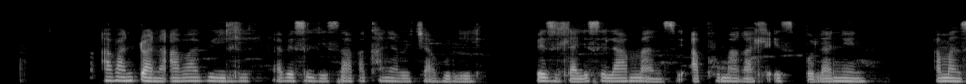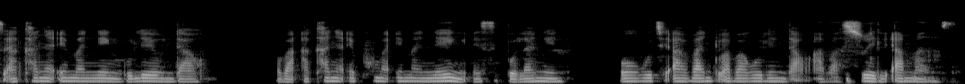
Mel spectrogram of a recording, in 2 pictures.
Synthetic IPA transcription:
aβantʼwana̰ʔaβaβilia̰βesilisa̰βakʰaɲaβɛd̥ʒ̥ʱa̰βulilɛ | βeziɮalisɛlamand͡zʱḭʔapʰumaɣaɬɛ̰ʔesi̥b̥ʱɔlʔa̰neni | amand͡zʱḭʔakʰaɲaʔɛmaneŋiɣulɛjɔndʱawɔ | ŋɔβa̰ʔakʰaɲaʔepʰumaʔɛmaneŋḭʔesib̥ʱɔlaneni | oɣutʰḭʔaβantʼṵa̰βaɣulindʱa̰wɔ̰a̰βa̰swelḭʔa̰maːnd͡zʱi

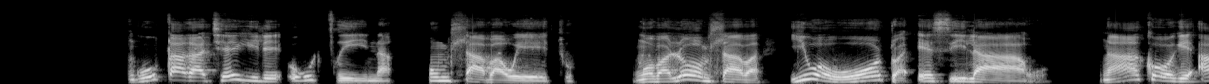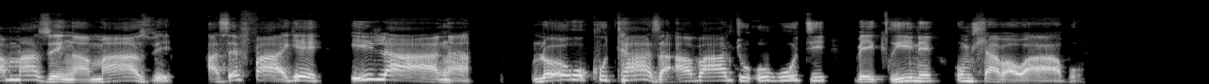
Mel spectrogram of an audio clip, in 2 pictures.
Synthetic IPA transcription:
ɣuǃaɣatʰeɣilɛʔuɣuɡ͡ǀʱina̰ | um̩ɬaβaweːtʰu | ŋɔβalɔwom̩ɬaβa | jiwɔwɔd̥ʱwaesilaːwɔ̰ | ŋakʰɔɣɛʔamazwɛŋamazwɛ | a̰sɛfaɣɛ | ilaŋa | loɣukʰutʰazaʔaβantʼuʔuɣutʰi | βeɡ͡ǀʱinɛ | um̩ɬaβawaːβɔ̰

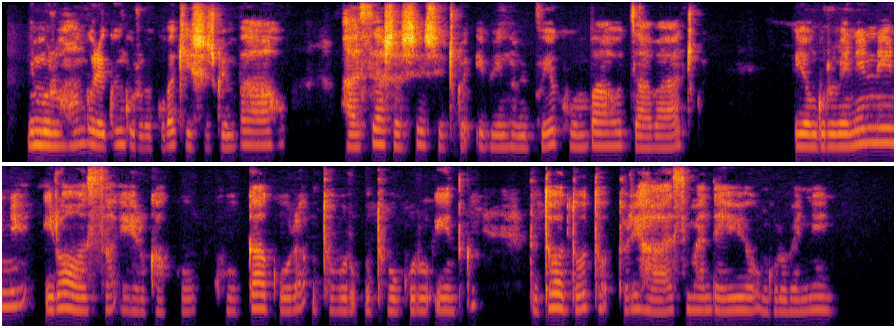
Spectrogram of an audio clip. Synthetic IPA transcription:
nimuɾuɦoːŋɡoɾe̞ɡwiːŋɡuɾuβeɡwuβakʰiʃid͡ʒɡwimbaːho̞ | haːsihaʃaʃiʃid͡ʒɡwe̞ʔiβiːn̥huβivuːje̞kʰuːmbaːho̞zaːβat͡ʃɡwe | ijo̞ŋɡuɾuβe̞nininiːɾo̞ːnsaʔihe̞ɾukakʰuɡ̥aɡuɾatʰuβuɡuɾuʔindɡwi | d̥uto̞dutʰo̞tʰuɾiɦasim̥haːnde̞jijoŋɡuɾuβe̞nini

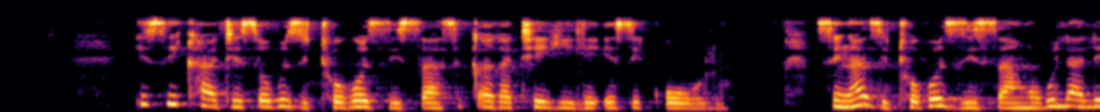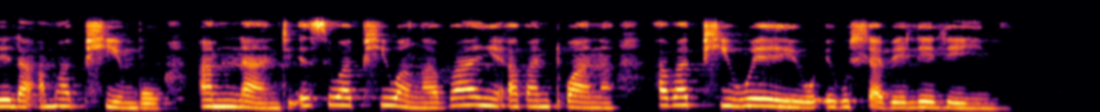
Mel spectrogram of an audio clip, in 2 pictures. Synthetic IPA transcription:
isikʰatʰisoɣuzitʰɔɣozisasiǃaɣatʰeɣilɛʔesiɣɔːlɔ | siŋazitʰɔɣozisaŋoɣulalɛlaʔamapʰimbʱɔam̩nandʱiesiwapʰiwaŋaβaɲɛʔaβantʼwana | aβapʰiwɛjɔʔeɣuɬa̰βɛlɛleːni

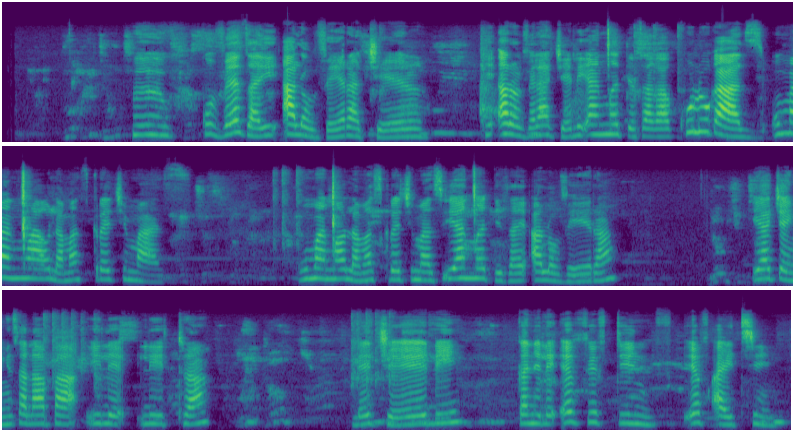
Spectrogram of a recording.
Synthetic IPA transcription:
k̬uvɛzaiʔalɔvɛɾad̥d͡ʒ̥ʱɛl | iʔalɔvɛɾad̥d͡ʒ̥ʱɛlijaŋ͡ǀed̥ʱisak̬akʰuluk̬aziumaŋ͡ǀawulamaskʼret͡ʃʰʼimasi̥ | umaŋ͡ǀawulamaskʼret͡ʃʰʼimasijaŋ͡ǀed̥ʱisaiʔalɔvɛːɾa | ijat͡ʃʼeŋisalapʰailɛlitʰʼra | lɛd̥ʒ̥ʱelik̬aɲɛlɛʔɛfiftʼinɛfajtʰin

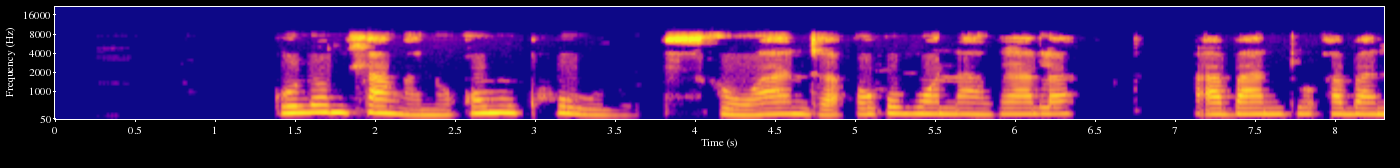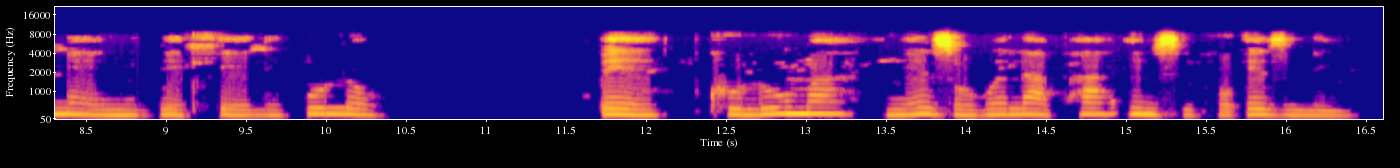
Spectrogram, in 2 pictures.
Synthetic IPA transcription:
ɣulom̩ɬaŋanɔʔom̩kʰulu | wandʱaʔoɣuβɔnaɣala | aβantʼuʔaβaneŋiβɛɬɛliɣulɔ | βe | kʰulumaŋɛzɔɣwɛlapʰaind͡zʱifɔʔezineːŋi

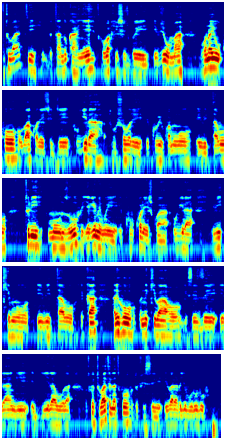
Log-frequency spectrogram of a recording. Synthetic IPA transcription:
tuβatʰidutaːndukʰaɲe̞twuːβakʰiːʃid͡ʒɡwe̞ivjuːma | uβo̞najuːkʰo̞βako̞ɾe̞ʃe̞d͡ʒe̞kuɡiɾatuβuʃo̞βo̞ɾe̞kuβiːkwamŋo̞iβitaβo̞ | tuɾimuːnzujaɡe̞ne̞we̞kʰuko̞ɾe̞ːʃwakuɡiɾa | iβikʰimŋo̞iβitʰaβo̞ekʰahaɾiɦo̞nikʰiβaho̞ɡisize̞iɾaːŋɡiɾjiɾaβuɾatwetuβatenatwo̞dufise̞iβaɾaɾjuβuɾuɾu

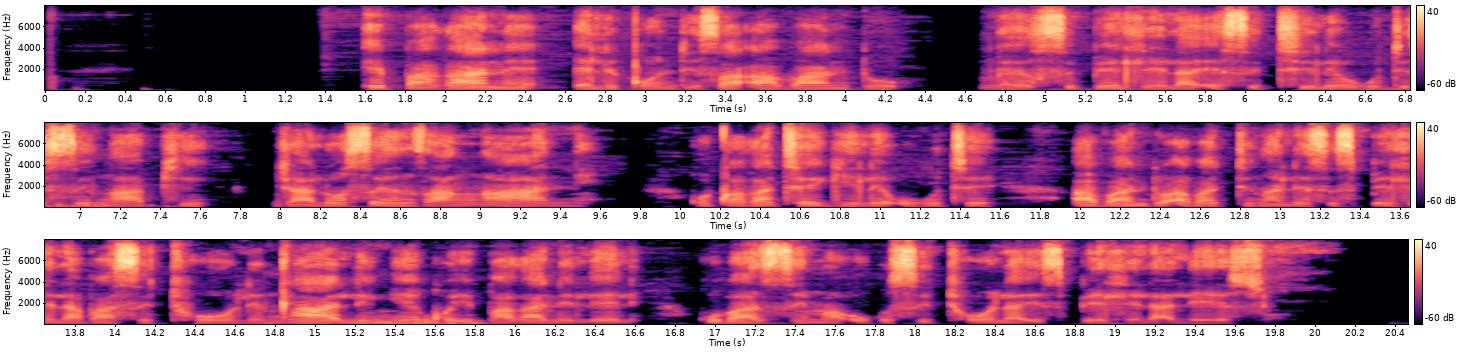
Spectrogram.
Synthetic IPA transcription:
ib̥ʱaɣanɛ | eliǃondʱisa̰ʔaβantʼu | ŋesib̥ʱɛɮɛlaʔesitʰilɛuɣutʰisiŋapʰi | nd͡ʒʱalɔsɛnd͡zʱa̰ŋaːni | ɣuǃaɣatʰeɣilɛʔuɣutʰi | aβantʼuaβad̥ʱiŋalesisi̥b̥ʱɛɮɛlaβasitʰɔlɛŋ͡ǁaliŋɛkʰɔib̥ʱaɣanɛleliɣuβazima̰ʔuɣusitʰɔla̰ḭsi̥b̥ʱɛ̰ɮɛ̰la̰lɛːsɔ̥

